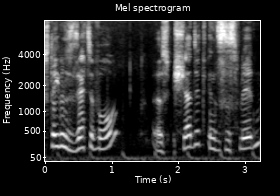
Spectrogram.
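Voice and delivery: high-pitched, slow mock German accent. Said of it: "that's a German accent".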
